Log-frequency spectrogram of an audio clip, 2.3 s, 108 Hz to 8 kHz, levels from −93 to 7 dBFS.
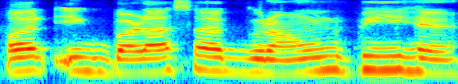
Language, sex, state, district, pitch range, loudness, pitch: Hindi, female, Delhi, New Delhi, 200-225 Hz, -14 LUFS, 210 Hz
